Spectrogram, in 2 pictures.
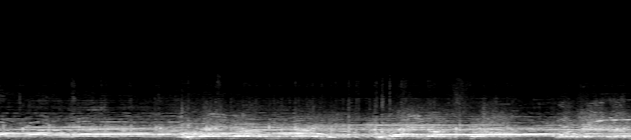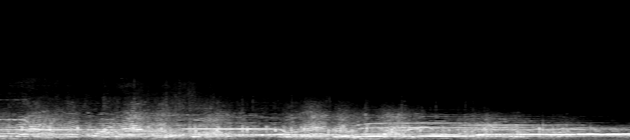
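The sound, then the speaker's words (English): A large crowd cheers and roars continuously, erupting as a group packs up their signs and starts walking, with overlapping shouts and whoops forming a loud, dense wall of sound that holds steady for over ten seconds before fading slightly at the end. “And the cheer and everybody just erupted.”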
